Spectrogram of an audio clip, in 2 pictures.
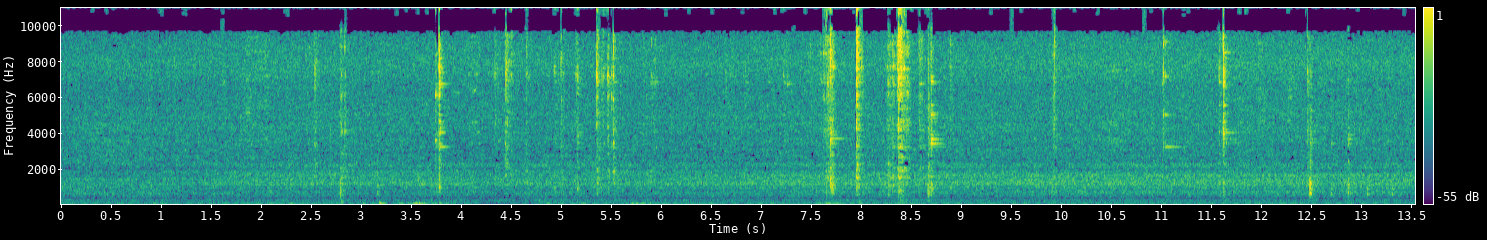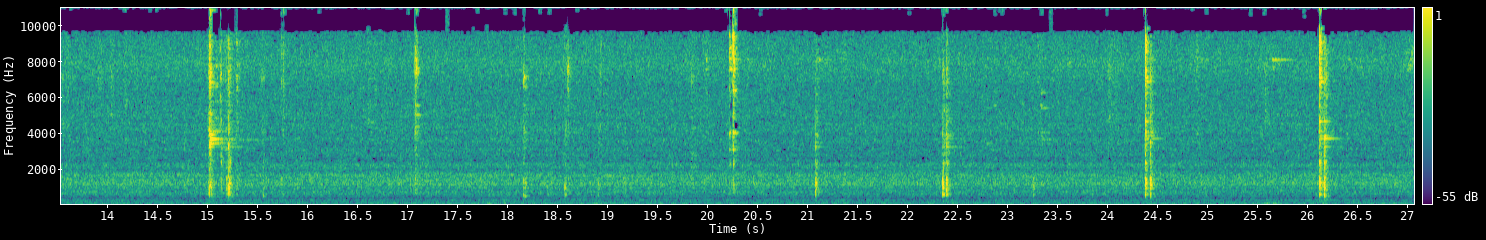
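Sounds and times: steady low hum: 0.0s - 27.0s
light metallic clicks and taps: 2.5s - 6.0s, 17.0s - 17.3s, 22.3s - 22.6s, 23.2s - 25.0s.

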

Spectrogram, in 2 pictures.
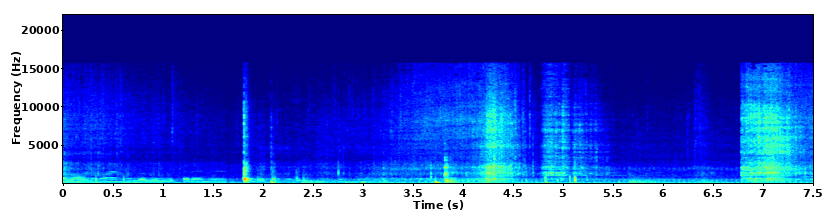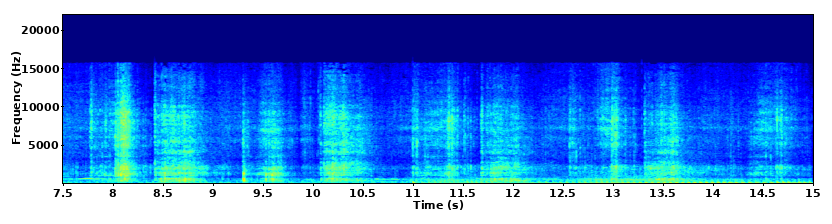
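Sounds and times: shovel scooping gravel: 3.3s - 5.5s, 6.8s - 15.0s
gravel pouring into metal wheelbarrow: 6.8s - 14.9s.

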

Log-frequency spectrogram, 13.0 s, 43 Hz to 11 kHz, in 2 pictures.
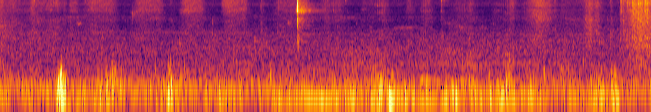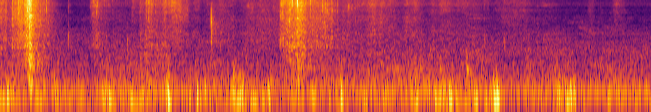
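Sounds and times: low steady hum: 0.0s - 13.0s
paper tissues rustling: 5.2s - 11.8s.

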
